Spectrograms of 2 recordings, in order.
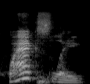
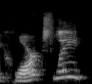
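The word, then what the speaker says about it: Quaxly: Quaxley. Excellent pronunciation. I was going to say Quarksley, and clearly that's wrong because there's no R.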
